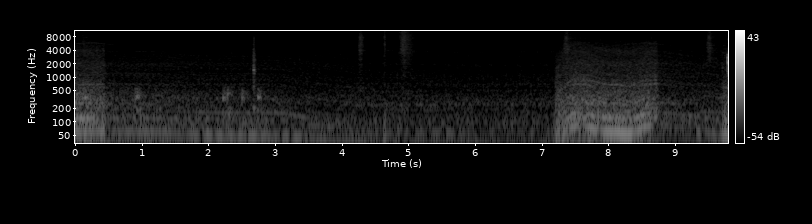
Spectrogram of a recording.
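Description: A truck in Euro Truck Simulator 2 runs with a low engine rumble, a faint hiss and small clicks partway through, then a louder surge of engine noise near the end.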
